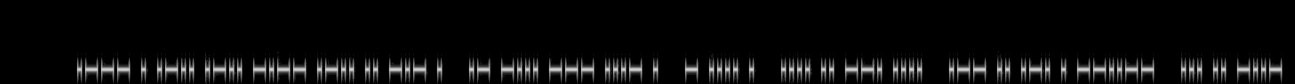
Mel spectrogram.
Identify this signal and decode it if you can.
Morse code, heard as a keyed tone, about 30 wpm, 700 Hz. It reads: JELLYLIKE ABOVE THE HIGH WIRE, SIX
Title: Pangram Challenge v2 - 30wpm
